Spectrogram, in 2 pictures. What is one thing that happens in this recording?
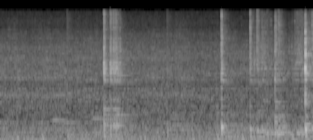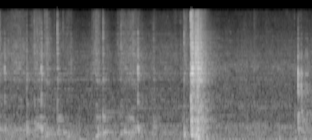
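A glass lid clinks and clatters onto a metal pot.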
